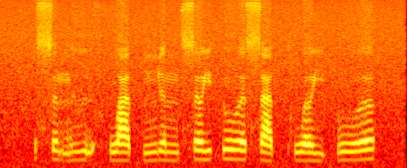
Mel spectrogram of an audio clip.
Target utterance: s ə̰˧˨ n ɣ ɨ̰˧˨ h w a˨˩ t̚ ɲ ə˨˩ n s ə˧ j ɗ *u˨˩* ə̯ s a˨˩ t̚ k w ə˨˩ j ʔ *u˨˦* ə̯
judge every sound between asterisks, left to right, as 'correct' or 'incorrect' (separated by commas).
incorrect, correct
